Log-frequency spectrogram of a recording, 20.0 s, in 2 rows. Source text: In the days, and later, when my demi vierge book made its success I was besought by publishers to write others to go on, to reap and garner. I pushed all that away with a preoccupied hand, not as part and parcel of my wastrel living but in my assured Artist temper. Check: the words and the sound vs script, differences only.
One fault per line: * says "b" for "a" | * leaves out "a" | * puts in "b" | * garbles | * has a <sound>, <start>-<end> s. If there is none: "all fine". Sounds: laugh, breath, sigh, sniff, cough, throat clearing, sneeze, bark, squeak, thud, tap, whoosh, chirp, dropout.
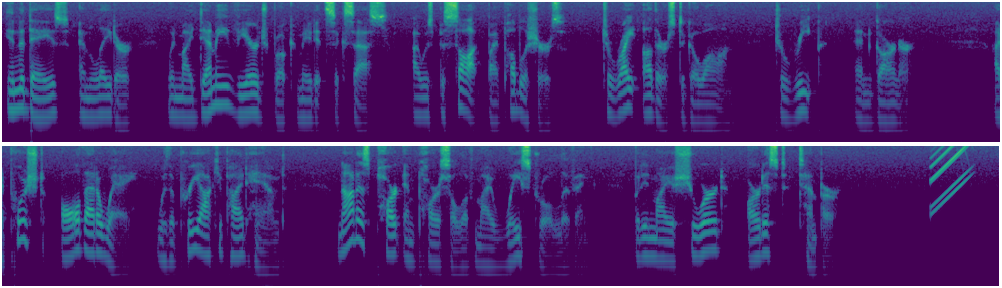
* has a chirp, 19.3-19.7 s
